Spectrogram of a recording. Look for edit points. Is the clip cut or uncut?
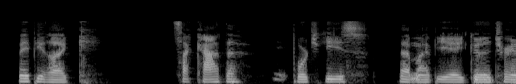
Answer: cut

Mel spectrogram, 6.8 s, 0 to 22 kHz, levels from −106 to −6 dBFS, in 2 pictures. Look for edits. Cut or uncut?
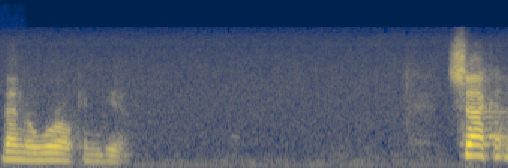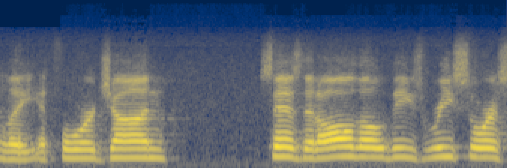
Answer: cut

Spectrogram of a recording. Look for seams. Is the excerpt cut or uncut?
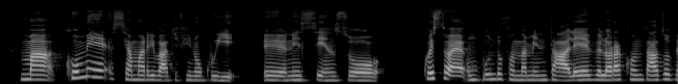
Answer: uncut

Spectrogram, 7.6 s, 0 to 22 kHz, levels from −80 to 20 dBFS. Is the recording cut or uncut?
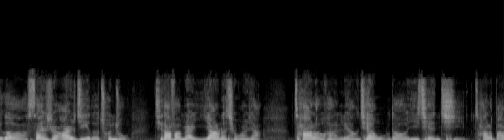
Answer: uncut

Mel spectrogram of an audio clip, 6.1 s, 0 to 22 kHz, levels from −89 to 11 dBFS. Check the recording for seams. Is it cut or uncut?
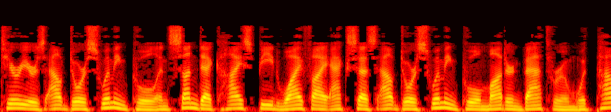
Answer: uncut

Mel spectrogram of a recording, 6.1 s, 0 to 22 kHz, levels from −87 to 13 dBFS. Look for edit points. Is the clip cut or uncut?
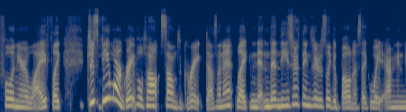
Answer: uncut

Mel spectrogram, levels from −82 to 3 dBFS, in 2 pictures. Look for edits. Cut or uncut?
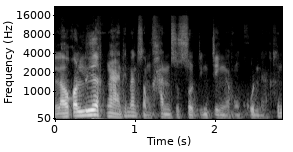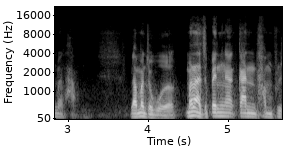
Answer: uncut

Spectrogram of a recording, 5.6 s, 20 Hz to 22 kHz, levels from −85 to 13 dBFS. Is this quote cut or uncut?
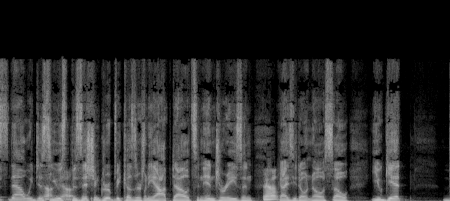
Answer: cut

